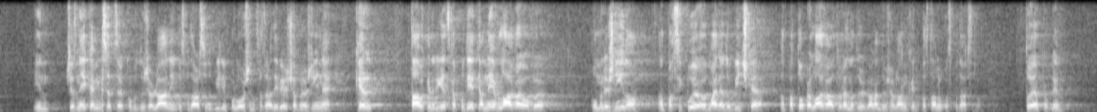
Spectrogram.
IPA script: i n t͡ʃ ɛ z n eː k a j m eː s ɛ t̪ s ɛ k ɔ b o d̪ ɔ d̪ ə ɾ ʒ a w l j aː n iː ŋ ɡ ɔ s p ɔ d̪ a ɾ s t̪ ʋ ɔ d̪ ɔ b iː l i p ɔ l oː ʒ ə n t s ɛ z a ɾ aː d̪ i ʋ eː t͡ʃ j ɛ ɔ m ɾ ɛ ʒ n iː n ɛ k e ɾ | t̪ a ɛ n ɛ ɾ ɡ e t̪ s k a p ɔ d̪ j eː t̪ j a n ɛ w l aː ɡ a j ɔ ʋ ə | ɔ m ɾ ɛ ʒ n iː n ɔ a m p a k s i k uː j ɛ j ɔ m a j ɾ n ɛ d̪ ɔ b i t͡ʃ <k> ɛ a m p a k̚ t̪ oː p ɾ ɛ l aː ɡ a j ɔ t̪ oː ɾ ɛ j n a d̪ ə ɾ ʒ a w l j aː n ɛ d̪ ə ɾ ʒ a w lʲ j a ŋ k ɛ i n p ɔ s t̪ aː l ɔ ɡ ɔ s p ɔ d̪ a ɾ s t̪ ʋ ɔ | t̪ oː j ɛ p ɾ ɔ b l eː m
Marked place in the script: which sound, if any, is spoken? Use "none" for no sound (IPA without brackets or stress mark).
k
